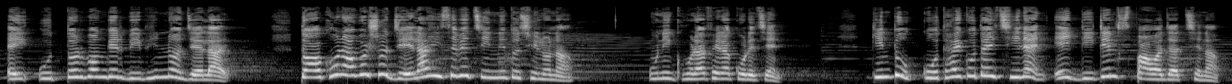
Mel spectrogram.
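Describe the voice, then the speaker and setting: Woman reading as slow, courteous, earnest businessman. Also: sits high, sing-song. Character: earnest, courteous businessman recounting his family history. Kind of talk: audio story character reading. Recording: music under the voice.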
